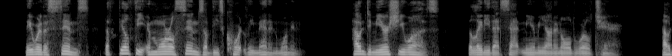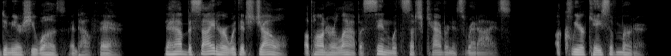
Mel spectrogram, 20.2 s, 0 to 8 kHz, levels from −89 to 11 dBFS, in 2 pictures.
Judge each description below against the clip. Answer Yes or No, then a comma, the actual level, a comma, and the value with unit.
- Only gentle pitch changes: No, average, 4.3 semitones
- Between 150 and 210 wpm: Yes, average, 175 wpm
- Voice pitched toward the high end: No, low, 100 Hz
